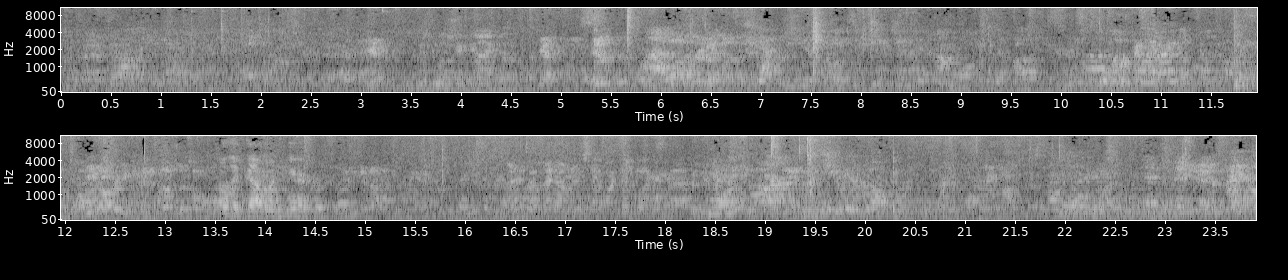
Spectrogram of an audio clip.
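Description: A crowd of men and women chatter nearby in a large echoing hall.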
